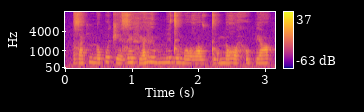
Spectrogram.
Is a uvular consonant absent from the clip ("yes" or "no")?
no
